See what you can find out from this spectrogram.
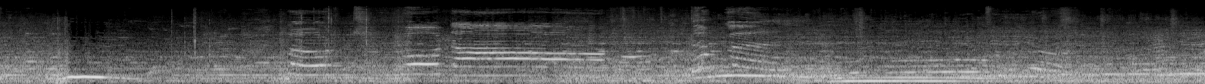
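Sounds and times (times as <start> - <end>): music: 0.0 - 8.4.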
